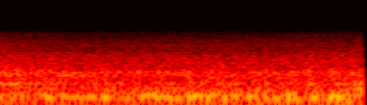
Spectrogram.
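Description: Steady low rumble and hum of a vehicle heard from inside, like a car's engine running with the cabin closed.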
